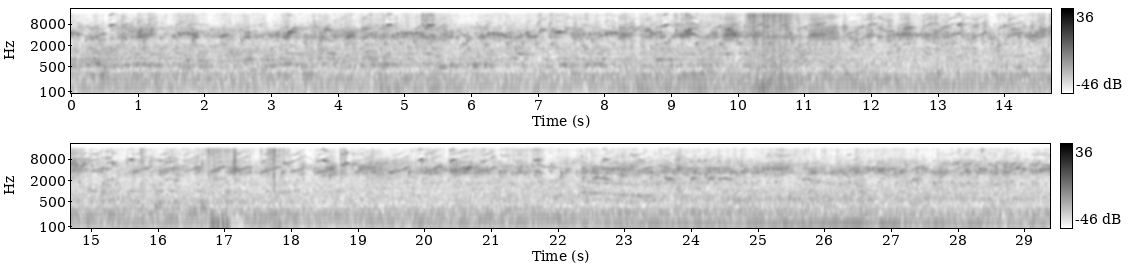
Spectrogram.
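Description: Many small cage birds chirping at once, a dense, unbroken chatter of short high calls.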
